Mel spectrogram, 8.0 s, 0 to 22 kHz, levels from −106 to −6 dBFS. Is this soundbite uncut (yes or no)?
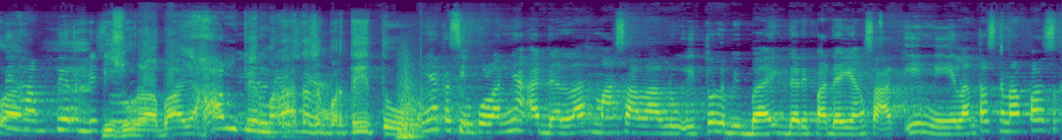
no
